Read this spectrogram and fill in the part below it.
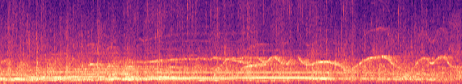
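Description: Steady applause from a live audience of several hundred people, even and sustained at moderate loudness, with voices faintly mixed into the clapping before it thins toward the end.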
